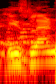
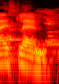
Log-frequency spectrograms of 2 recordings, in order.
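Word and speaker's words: Iceland: আইডেন 365 এই আইসল্যান্ড ওটা না ইসল্যান্ড না ওটা আইসল্যান্ড উচ্চারণ বল ইংরেজিটা তো পড় তারপর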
